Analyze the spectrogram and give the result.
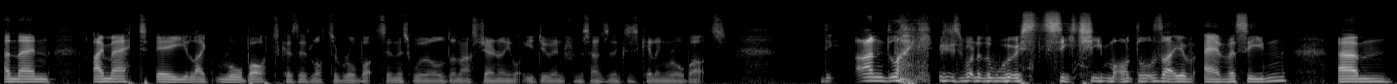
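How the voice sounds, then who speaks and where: A young man co-hosting a casual podcast, rambling and animated, slipping into mock voices to quote the game. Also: mid-range voice, moderate pace, no room sound. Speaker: podcast co-host.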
